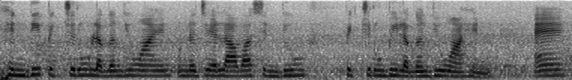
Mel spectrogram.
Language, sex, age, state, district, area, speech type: Sindhi, female, 30-45, Maharashtra, Thane, urban, spontaneous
